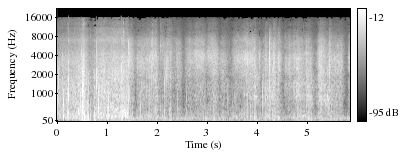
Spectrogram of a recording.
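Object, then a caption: Thin plastic shower cap. Fingertips and long dark nails tap and scratch across the top and sides of a thin plastic shower cap fitted on a dummy head. The result is a soft, bright, crinkly patter like rain, with sharper taps standing out from the steady rustle.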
